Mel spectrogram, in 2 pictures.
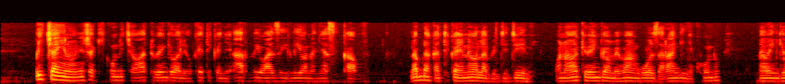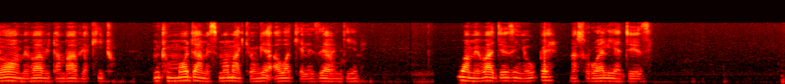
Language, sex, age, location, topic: Swahili, male, 18-24, Kisii, health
